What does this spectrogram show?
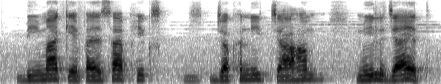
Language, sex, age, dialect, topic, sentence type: Magahi, male, 18-24, Western, banking, question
